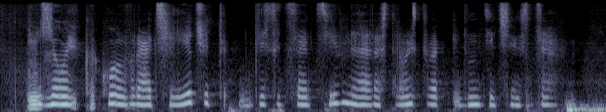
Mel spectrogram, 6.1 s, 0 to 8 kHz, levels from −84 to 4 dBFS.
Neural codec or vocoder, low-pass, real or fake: codec, 16 kHz in and 24 kHz out, 0.6 kbps, FireRedTTS-2 codec; 7.2 kHz; fake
